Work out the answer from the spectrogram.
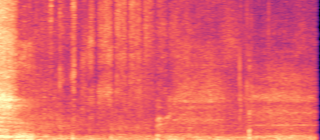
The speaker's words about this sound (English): Okay, let me erase this, if it will.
